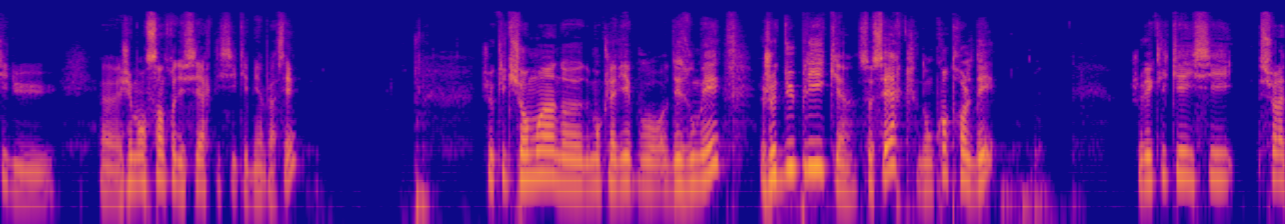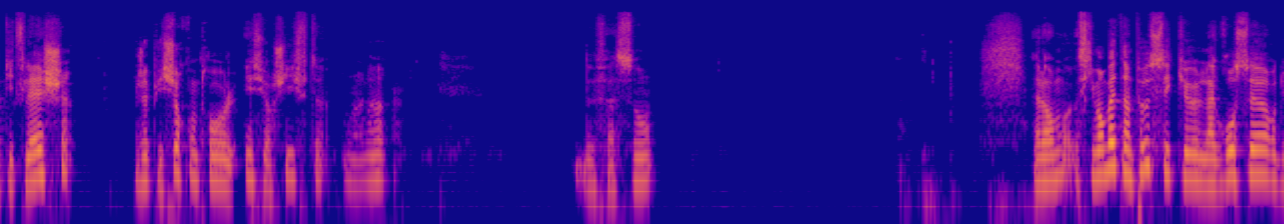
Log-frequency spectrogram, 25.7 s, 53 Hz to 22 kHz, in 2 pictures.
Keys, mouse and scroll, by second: 4.2 KP_Subtract, 6.1-7.1 drag, 10.2 ctrl+d, 13.1-22.2 drag.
